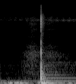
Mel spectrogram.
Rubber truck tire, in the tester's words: Very different sound, way softer hitting this one.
